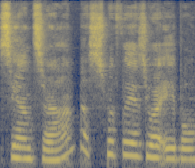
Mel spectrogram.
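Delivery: ordinary delivery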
